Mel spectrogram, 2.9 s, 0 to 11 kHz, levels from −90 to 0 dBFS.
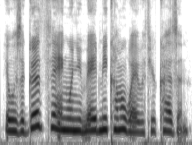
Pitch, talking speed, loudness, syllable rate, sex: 230 Hz, 290 wpm, -16 LUFS, 5.9 syllables/s, female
